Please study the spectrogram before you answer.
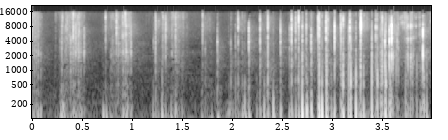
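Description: Long lilac nails tap and scratch rapidly over a flat, solid, hand-sized dark chocolate bar with raised textured bumps. The result is a fast, uneven run of dry, dull taps mixed with crackly scratching that grows louder and busier in the second half, each tap stopping short with no ring.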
